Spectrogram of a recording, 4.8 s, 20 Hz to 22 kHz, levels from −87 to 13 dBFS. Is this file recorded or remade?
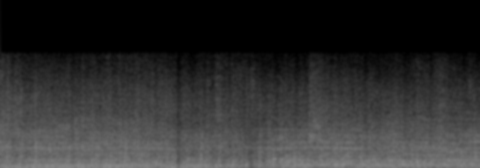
recorded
